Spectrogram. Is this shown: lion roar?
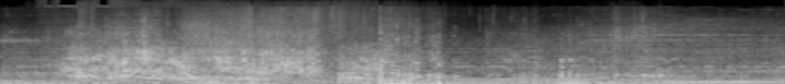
yes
